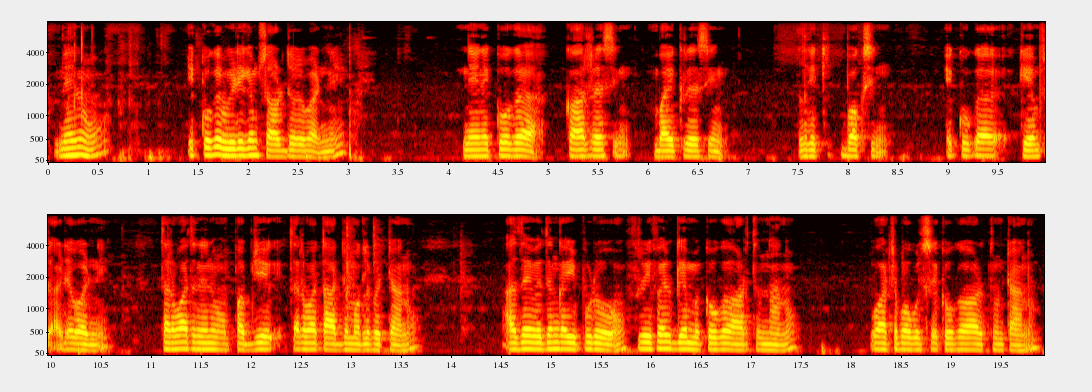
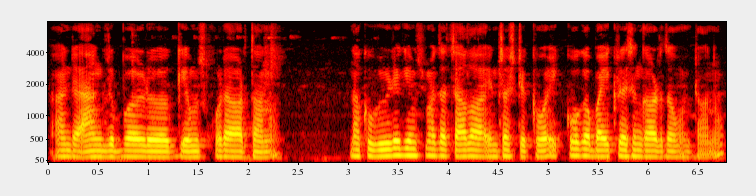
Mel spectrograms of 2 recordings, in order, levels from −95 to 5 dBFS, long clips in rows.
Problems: background sounds at intervals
